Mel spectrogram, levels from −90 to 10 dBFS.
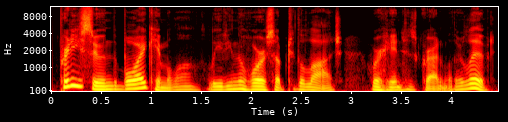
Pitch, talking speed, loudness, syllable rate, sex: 130 Hz, 255 wpm, -19 LUFS, 7.0 syllables/s, female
